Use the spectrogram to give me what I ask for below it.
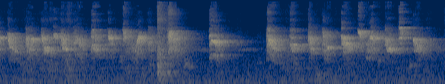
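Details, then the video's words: Young bar-winged prinia singing persistently, used as a tutor recording for training songbirds: rapid runs of high, sharp chirps and twittering notes in bursts, with a short pause midway and no other clear sounds. "masteran ciblek muda gacor"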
